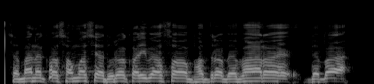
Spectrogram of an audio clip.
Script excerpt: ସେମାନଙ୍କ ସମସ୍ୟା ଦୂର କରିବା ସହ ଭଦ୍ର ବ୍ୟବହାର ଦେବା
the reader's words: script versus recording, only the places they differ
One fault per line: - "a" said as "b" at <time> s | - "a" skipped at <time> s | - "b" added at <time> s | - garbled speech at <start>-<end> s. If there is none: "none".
none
